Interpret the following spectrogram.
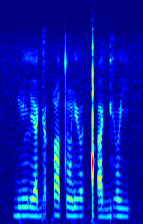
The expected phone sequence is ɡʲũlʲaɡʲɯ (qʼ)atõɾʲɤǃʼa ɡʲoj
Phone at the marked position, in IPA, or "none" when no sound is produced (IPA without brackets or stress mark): q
